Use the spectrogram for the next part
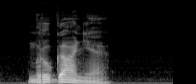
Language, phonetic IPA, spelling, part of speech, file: Polish, [mruˈɡãɲɛ], mruganie, noun, Pl-mruganie.ogg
